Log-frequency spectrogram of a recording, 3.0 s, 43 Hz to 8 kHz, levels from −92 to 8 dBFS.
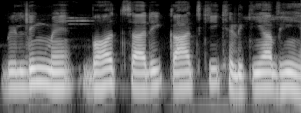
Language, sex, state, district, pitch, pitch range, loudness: Hindi, male, Uttar Pradesh, Lucknow, 145 Hz, 140-160 Hz, -15 LUFS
